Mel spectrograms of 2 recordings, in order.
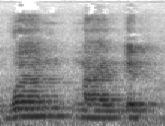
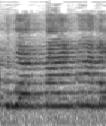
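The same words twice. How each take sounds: First: Said in the usual way. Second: Shopkeeper's shriek. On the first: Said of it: "saya bilang". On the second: Retold or imitated. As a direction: squeal "one nine eight" like a relieved shopkeeper. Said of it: "Saya dibilang malaikat".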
